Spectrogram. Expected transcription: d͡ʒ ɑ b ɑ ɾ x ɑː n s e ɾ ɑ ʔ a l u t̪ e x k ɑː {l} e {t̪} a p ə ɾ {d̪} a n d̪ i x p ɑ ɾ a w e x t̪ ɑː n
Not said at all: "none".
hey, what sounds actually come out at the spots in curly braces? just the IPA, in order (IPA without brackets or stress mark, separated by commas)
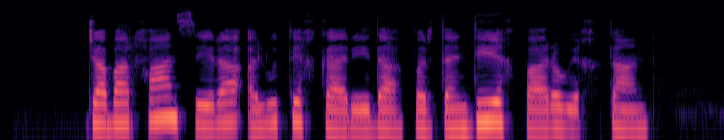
ɾ, d̪, t̪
